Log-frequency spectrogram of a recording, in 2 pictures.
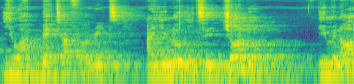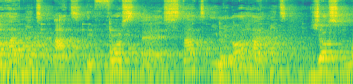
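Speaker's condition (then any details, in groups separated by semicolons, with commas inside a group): No condition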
